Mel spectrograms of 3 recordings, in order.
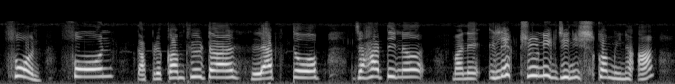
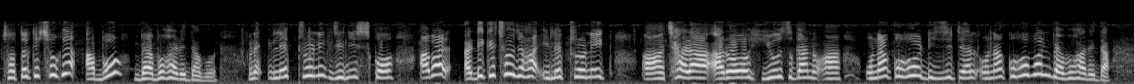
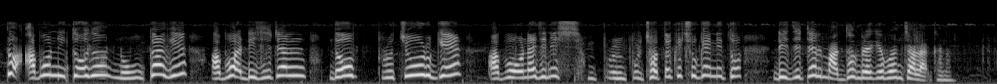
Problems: constant background noise, continuous background conversations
